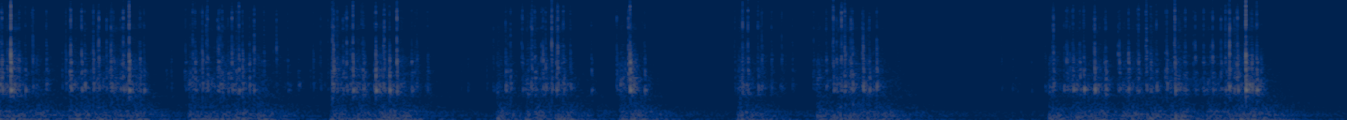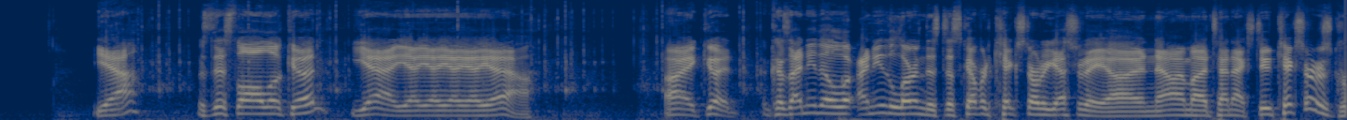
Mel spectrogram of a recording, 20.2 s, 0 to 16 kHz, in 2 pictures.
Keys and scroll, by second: 0.0-9.8 typing, 4.7 Up, 4.8 Return, 11.1 ctrl+c, 11.1 Return, 11.3-12.6 typing, 11.5 Return, 11.5 ctrl+d, 11.8 ctrl+c, 12.3 Return, 12.3 ctrl+d, 12.5 ctrl+c, 12.6 ctrl+:, 12.7 Return, 13.6 ctrl+h, 14.0-15.6 typing.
